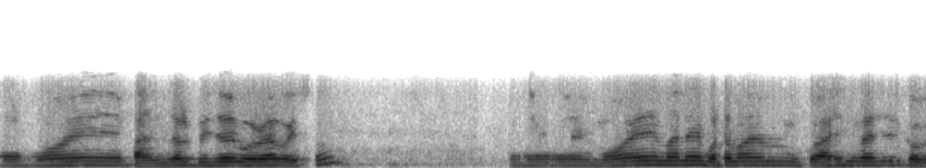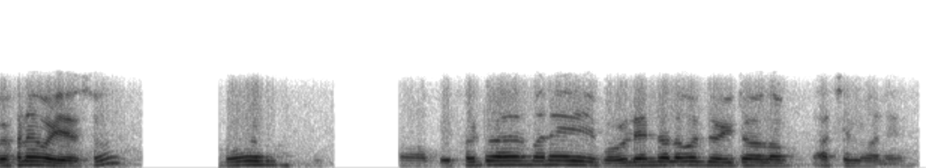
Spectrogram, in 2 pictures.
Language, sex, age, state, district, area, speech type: Assamese, male, 18-30, Assam, Kamrup Metropolitan, urban, conversation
